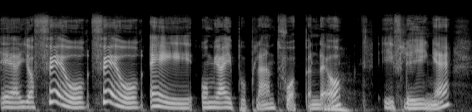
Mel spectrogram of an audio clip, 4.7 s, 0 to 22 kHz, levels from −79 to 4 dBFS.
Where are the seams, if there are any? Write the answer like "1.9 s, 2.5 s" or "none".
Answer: 0.9 s, 3.7 s

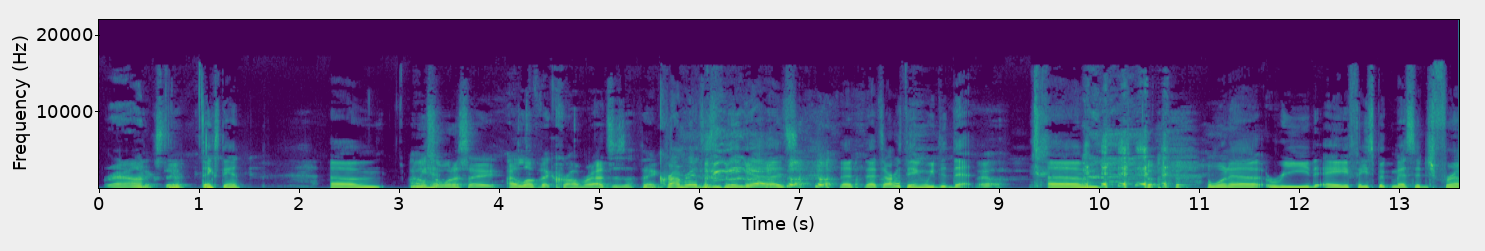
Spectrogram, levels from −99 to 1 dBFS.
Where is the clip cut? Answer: none

